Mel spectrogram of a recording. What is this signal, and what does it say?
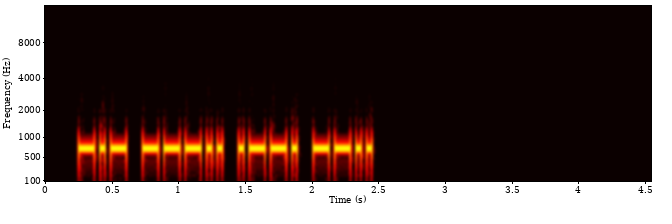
Morse code, heard as a keyed tone, about 32 wpm, 700 Hz. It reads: K8PZ
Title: USA Call Signs - 4 Characters - Repeated 3x - 30wpm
